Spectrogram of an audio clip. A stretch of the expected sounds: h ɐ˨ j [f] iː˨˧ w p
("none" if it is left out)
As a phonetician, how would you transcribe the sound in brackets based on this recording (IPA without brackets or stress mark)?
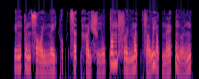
f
